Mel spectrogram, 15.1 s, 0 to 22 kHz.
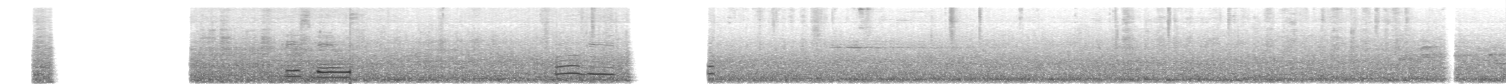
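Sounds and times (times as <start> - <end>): distant city traffic hum: 1.9 - 6.4, 7.1 - 15.0.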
